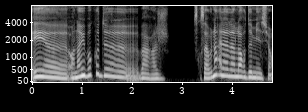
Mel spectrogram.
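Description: Using an ordinary speaking voice, a woman with a fairly high pitch speaks at a fairly quick pace with lively intonation. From Algeria, Sidi Bel Abbes. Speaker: singer of Andalusian music and business owner. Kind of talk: casual interview chat.

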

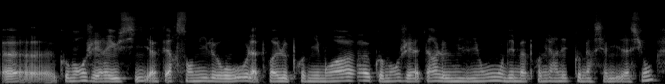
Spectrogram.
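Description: The speech runs with hardly any pauses in a monotone, flat intonation. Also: woman, very deep, low pitch for a woman, moderate pace. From Réunion, Saint-Denis. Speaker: cosmetics brand founder. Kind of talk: interview.

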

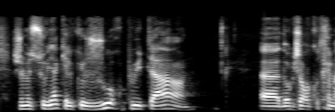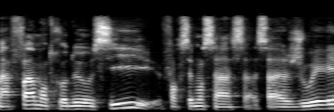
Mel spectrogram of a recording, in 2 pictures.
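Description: At a fairly slow pace, a man talks with a medium pitch and ordinary pitch variation. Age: 20s. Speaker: entrepreneur. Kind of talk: casual chat. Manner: animated.

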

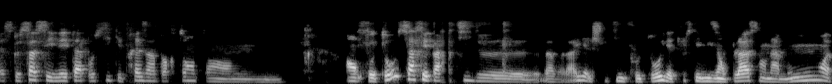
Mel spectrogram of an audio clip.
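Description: A woman with an ordinary speaking voice talks at a fairly quick pace and a fairly low pitch, with ordinary pitch variation and big swings in loudness. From Brittany, France. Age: 40s. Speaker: chef and food photographer. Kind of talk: casual interview.

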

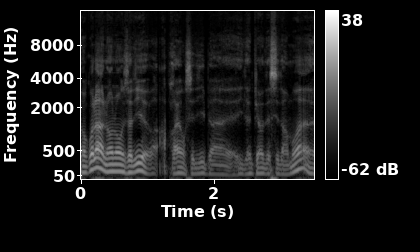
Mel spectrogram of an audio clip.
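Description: The recording is very clean, with a silent background. A man with a very deep, low pitch talks at a very fast pace. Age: 60s. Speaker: basketball coach. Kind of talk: interview. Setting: at his home. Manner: hesitant, many fillers.

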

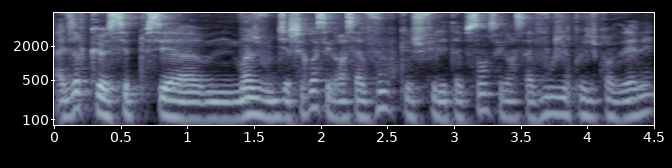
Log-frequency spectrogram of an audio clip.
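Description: A man talks at a very fast pace in a somewhat breathy voice with a dark, mellow tone. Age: 30s. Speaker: advertising creative director and teacher. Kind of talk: casual interview chat.

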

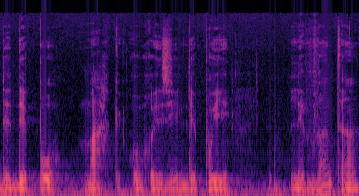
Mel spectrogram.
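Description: The man has a Brazilian accent and a very deep, low pitch. His tone is dark and mellow. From Brazil (Rio de Janeiro). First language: Portuguese (speaking French). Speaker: intellectual property lawyer. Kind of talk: interview. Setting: convention center. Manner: halting.

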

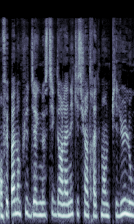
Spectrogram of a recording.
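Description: Very fast and monotone, a woman speaks at a medium pitch with flat intonation, the sound dry and close with no echo. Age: 30s. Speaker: patient advocate. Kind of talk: interview. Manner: halting.

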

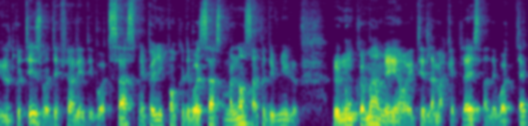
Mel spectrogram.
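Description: A man's fairly low voice at a fairly quick pace, in a very clean recording with a silent background. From France, Paris. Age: 30s. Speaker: marketing executive. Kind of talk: interview. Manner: animated.

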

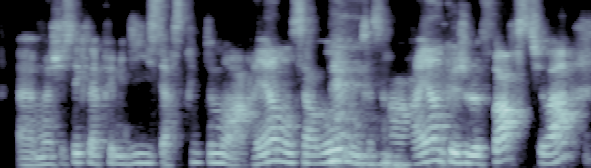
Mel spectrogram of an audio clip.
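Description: Speaking very fast, a woman with a fairly low pitch sounds energetic. Noticeable background noise runs behind her. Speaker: entrepreneur and women's coach. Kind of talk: casual interview.

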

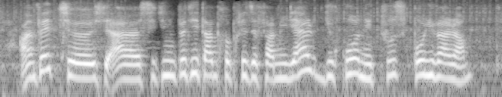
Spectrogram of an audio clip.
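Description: There is noticeable background noise as a woman speaks fairly slowly with ordinary pitch variation. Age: 50s. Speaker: glove maker. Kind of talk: interview. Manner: halting.

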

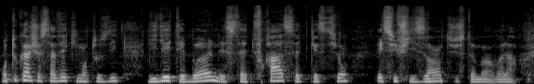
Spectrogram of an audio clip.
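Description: A man with a fairly high pitch and ordinary pitch variation talks very fast. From Africa. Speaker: painter. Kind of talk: interview.

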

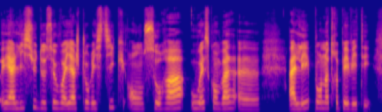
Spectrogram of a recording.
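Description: In a southern French accent, a bright, sharp voice speaks at a moderate pace in a dry, close, very clean recording with a silent background and no echo. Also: woman. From southern France, Albi near Toulouse. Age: 20s. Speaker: immigrant entrepreneur. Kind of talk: interview testimony.

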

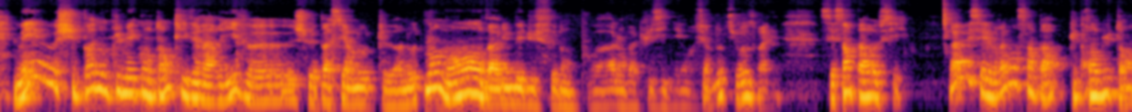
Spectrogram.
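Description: This man's fairly high voice swings very widely in pitch as he talks at a fairly quick pace. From France, Pays de la Loire (Angers). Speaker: French expatriate in Norway. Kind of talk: casual interview chat. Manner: hesitant, many repetitions and fillers.

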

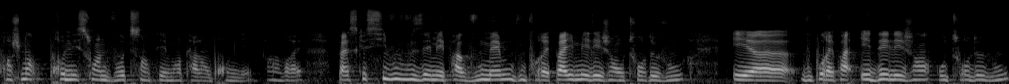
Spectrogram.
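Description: A woman speaks at a moderate pace with fairly even intonation and a medium pitch. Her tone is dark and mellow, on a very clean recording with a silent background. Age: 20s. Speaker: nurse. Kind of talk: testimony. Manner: casual.

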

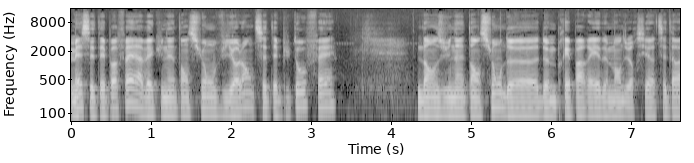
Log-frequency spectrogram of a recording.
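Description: This man has a very deep, low voice. His pitch varies in an ordinary way and his pace is moderate. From Quebec, Gaspésie. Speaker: survival instructor and writer. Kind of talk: casual interview. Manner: hesitant, with frequent fillers.

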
